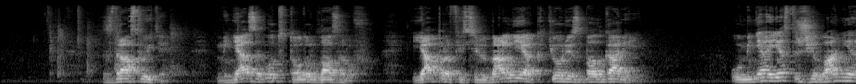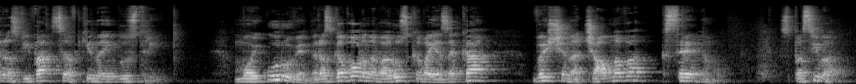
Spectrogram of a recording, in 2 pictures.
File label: RUS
